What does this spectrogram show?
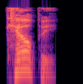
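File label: "kelpy", British English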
